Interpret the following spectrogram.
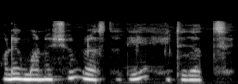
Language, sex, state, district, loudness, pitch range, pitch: Bengali, female, West Bengal, Cooch Behar, -13 LUFS, 225-270 Hz, 230 Hz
